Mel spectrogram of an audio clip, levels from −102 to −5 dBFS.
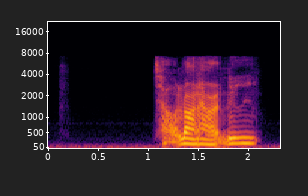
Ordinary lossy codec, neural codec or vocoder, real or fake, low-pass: MP3, 64 kbps; autoencoder, 22.05 kHz, a latent of 192 numbers a frame, VITS, trained on many speakers; fake; 7.2 kHz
